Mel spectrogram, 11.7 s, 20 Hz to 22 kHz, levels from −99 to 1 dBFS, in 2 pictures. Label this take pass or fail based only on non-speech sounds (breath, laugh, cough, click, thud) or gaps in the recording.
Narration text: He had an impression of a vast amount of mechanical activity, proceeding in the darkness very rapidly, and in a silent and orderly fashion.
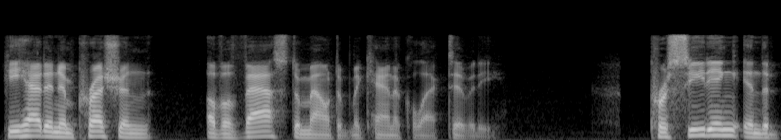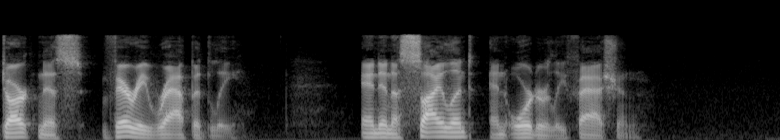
pass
